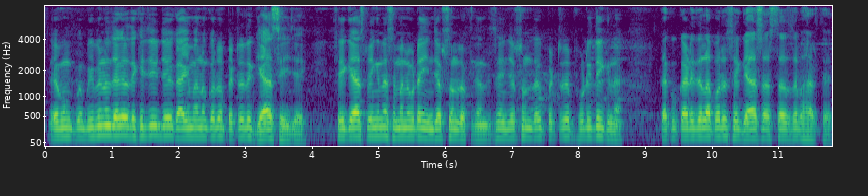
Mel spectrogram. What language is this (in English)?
Odia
